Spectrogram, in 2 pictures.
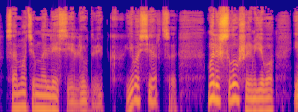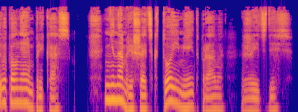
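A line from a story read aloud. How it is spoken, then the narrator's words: Gentle smiling reply. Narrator (Russian): Она мягко улыбнулась, ответив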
